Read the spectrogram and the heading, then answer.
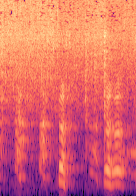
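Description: Hot grease sizzles and crackles steadily while frying, a dense hiss with brief sharper pops and a couple of louder spits around the middle and near the end.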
